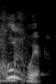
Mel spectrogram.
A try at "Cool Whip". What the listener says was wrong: Why are you putting so much emphasis on the W?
